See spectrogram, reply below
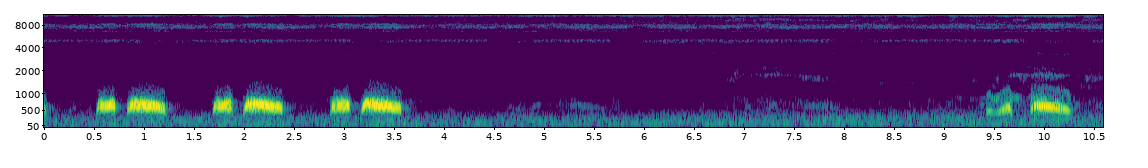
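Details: Spotted dove of the Malaysian type, trapped with plain bait, 11.08.2020; three quick short-long coo pairs, a silent pause of several seconds, then the doubled coo resumes once near the end.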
